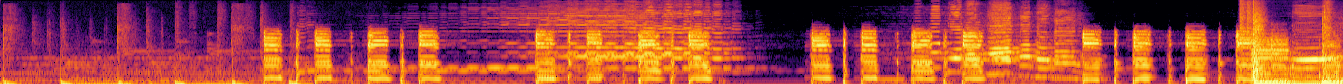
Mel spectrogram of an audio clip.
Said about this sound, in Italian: È una canzone di protesta verso l'astensionismo, verso il mondo politico attuale e lo andiamo ad ascoltare esattamente adesso.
